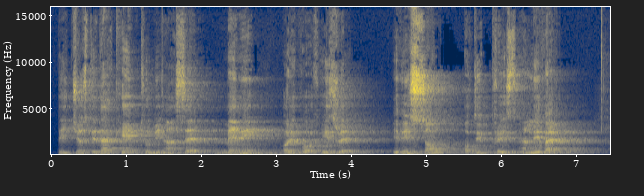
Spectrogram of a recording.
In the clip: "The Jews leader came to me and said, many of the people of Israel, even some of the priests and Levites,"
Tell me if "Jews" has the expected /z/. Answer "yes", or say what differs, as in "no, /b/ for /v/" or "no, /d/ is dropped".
no, /s/ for /z/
